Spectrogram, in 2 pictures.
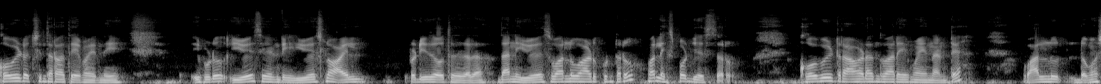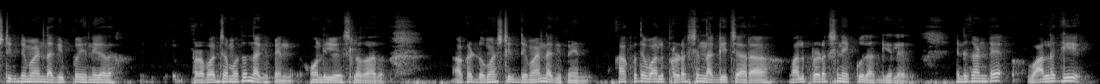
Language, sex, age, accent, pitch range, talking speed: Telugu, male, 30-49, native, 100-125 Hz, 130 wpm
